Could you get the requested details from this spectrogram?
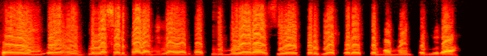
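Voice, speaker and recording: A man talks at a moderate pace and medium pitch in a monotone, flat delivery. The sound is dry and close, with no echo. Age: 30s. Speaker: course participant. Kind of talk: testimony. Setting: video call from workplace.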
